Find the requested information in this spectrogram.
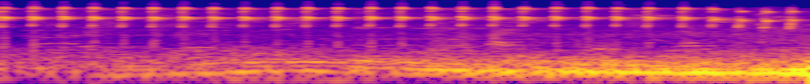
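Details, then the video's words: Lovebird in a long training-style trill: loud, sharp high chirps repeated steadily about four times a second for the whole stretch, with a low hum underneath. "Dobelan love bird konslet mewah"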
